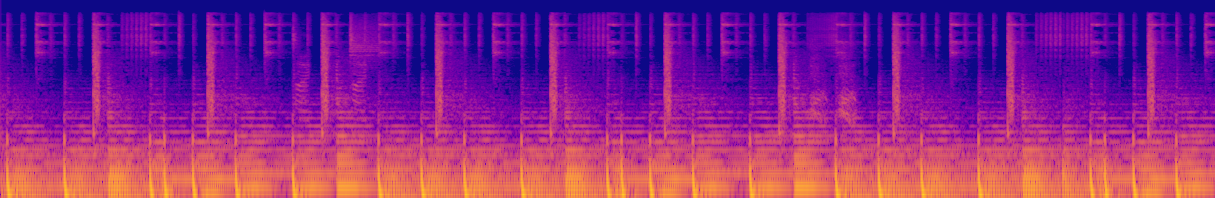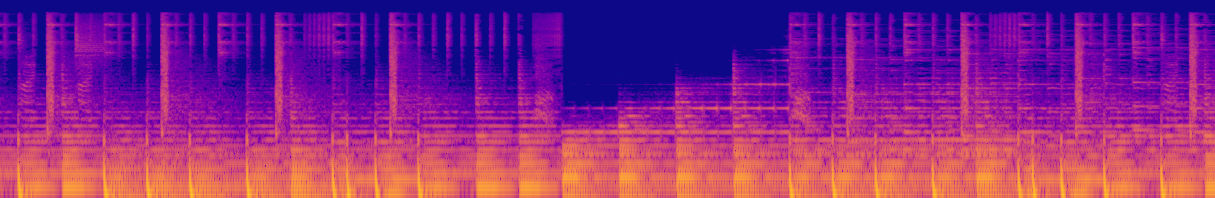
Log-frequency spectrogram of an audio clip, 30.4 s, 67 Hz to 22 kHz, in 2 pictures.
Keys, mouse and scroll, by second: 1.0-1.7 ctrl+scroll down 1, 5.4-6.2 ctrl+scroll down 1, 6.8 shift+click.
